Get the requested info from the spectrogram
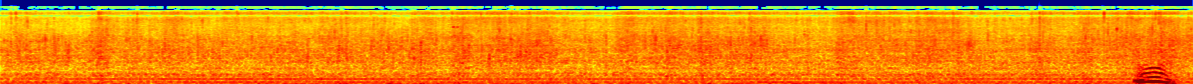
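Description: Orange-sauced chicken pieces sizzling in a nonstick wok while a silicone spatula stirs and scrapes them, over a steady low hum. A brief vocal sound comes near the end.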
